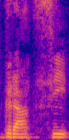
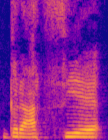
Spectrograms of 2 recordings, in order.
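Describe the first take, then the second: First: The word ends in an i vowel sound. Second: The word ends in an e vowel sound. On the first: The speaker calls it wrong. "not grazie" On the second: The speaker calls it right. "Or the word grazie"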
